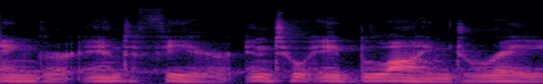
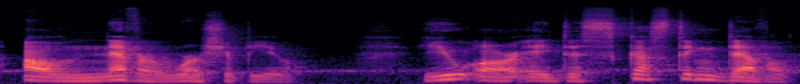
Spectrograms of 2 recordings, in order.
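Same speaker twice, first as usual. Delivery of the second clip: louder, firm defiance building; new conviction; 4 dB louder than usual. Acted. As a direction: stand firm against your tormentor. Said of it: "with a new conviction in his voice".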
